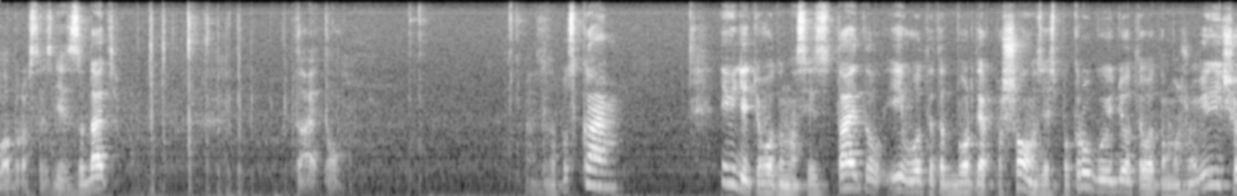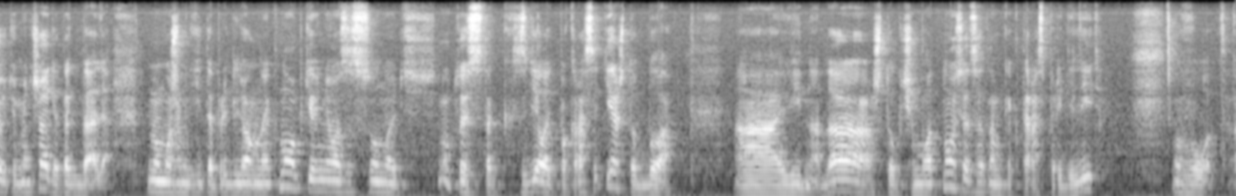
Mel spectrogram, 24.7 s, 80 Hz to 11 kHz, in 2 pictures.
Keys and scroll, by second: 5.7 ctrl+shift+F10.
